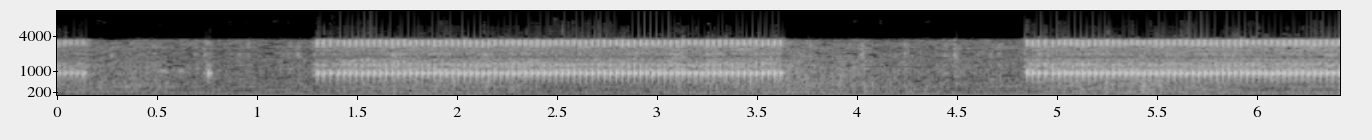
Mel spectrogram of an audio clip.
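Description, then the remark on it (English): A telephone rings through the line with a steady electronic tone, two long rings separated by a short pause, loud, after a brief quiet moment with a faint click. “Give me that phone.”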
